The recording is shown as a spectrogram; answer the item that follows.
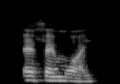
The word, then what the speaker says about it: Efemaui: I'll teach you how to pronounce that. So you know the letters F-M-Y. So the alphabet, F-M-Y. So you can just do that. If you can just say F-M-Y. – F-M-Y.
